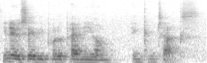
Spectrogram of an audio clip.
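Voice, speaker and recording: Low-voiced older woman. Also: steady tone, fast talker. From Liverpool, England. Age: 70s. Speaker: documentary interviewee. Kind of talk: unscripted interview answers. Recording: roomy sound with faint hiss.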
